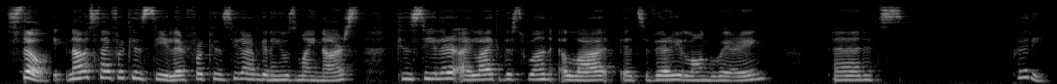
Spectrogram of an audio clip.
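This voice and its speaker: A woman's voice: medium pitch, measured pace, a bit bright. Young woman with a Syrian Arabic accent. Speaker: beauty vlogger. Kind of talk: casual makeup tutorial chat.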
